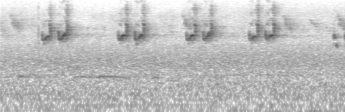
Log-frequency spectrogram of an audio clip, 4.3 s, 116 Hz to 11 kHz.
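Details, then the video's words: Singing male mockingbird during a leaping, tumbling display; phrases of two or three crisp chirps repeated about every 0.8 seconds with short pauses between. "Mockingbird Song and Dance Routine"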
